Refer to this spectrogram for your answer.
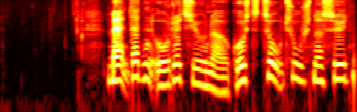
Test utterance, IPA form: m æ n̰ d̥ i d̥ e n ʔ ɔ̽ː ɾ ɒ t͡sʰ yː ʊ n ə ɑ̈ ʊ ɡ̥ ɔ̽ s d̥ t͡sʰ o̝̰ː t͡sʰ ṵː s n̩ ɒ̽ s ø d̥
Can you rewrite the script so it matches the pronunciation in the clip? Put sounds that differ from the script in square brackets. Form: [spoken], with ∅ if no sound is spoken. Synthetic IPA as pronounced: m æ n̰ d̥ [æ] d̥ e n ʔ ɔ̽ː ɾ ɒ t͡sʰ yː ʊ n ə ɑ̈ ʊ ɡ̥ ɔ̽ s d̥ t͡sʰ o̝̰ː t͡sʰ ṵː s n̩ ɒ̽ s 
